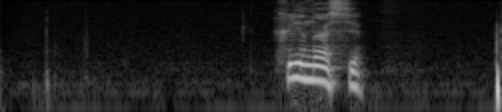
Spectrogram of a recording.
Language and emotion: Russian, neutral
